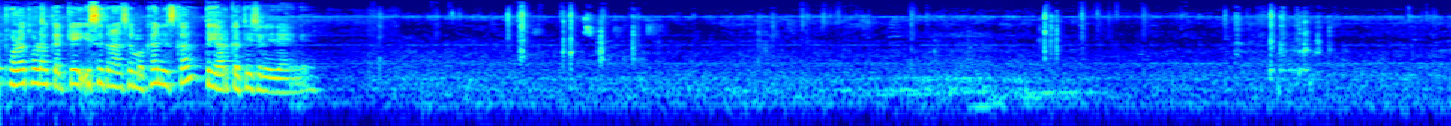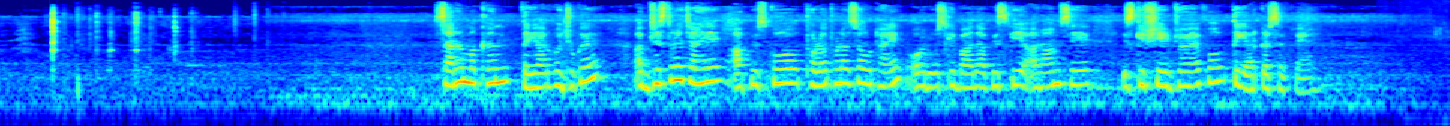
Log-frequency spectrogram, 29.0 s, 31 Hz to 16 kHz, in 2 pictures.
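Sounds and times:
faint steady background noise: 0.0s - 29.0s.

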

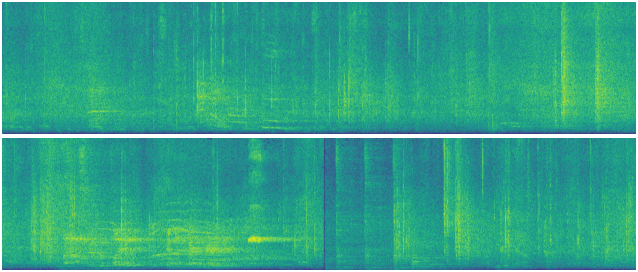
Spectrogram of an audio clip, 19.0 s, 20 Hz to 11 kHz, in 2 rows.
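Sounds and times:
hockey sticks and puck knocking: 14.2s - 19.0s.

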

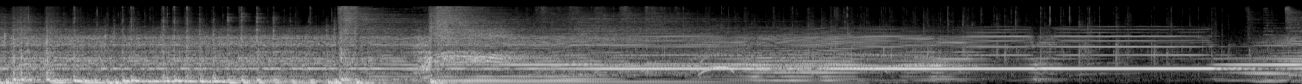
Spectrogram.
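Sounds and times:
bass guitar note: 0.0s - 7.7s.

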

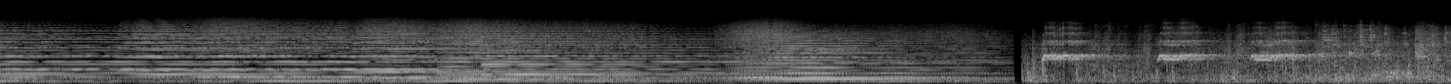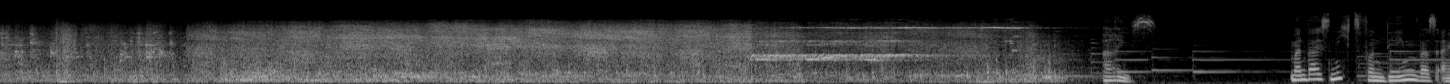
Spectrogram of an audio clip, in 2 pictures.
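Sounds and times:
background music: 0.0s - 10.2s, 25.2s - 29.0s
steam train rushing: 0.0s - 25.8s
high whistle tones: 22.0s - 25.5s.

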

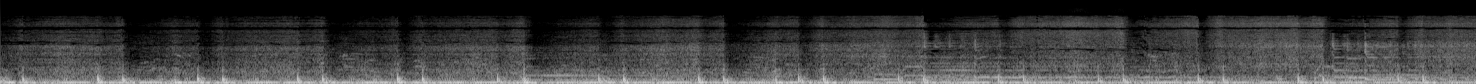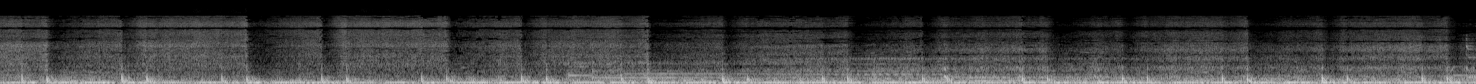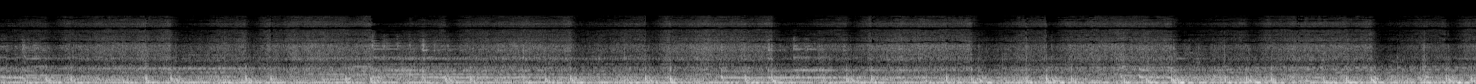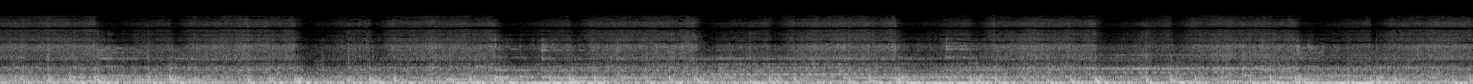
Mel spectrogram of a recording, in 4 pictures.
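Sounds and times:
live experimental rock music: 0.0s - 59.0s.

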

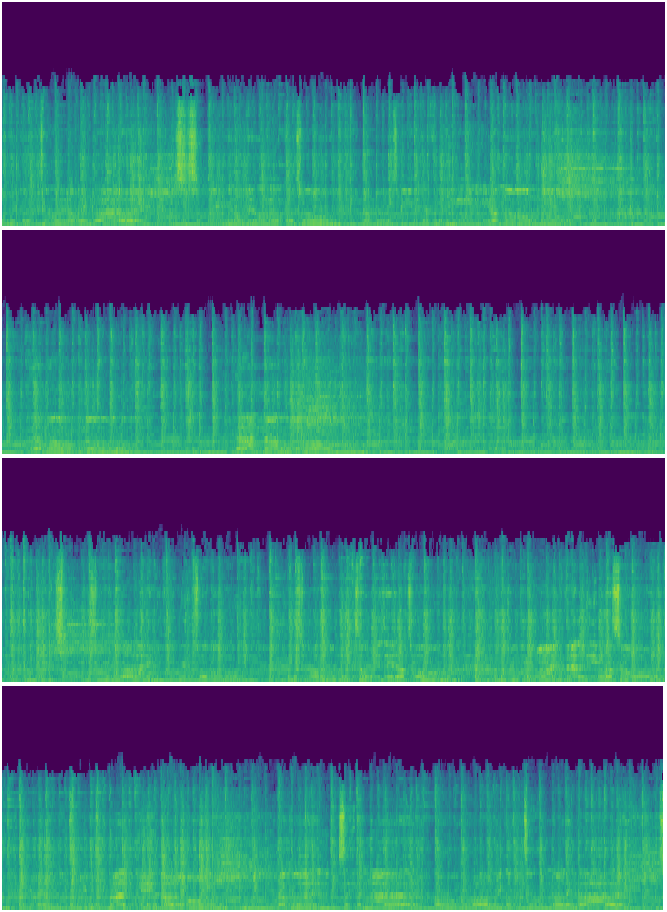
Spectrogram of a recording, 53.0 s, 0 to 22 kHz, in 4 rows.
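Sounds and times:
drum kit beat: 0.0s - 53.0s
electric bass: 0.0s - 53.0s
electric guitar: 0.0s - 53.0s
strummed acoustic guitar: 0.0s - 53.0s.

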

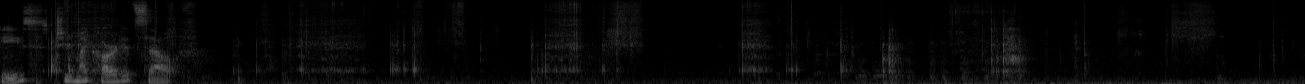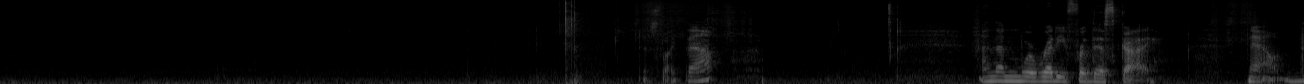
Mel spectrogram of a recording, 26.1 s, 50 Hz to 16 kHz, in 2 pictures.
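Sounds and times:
cardstock rustling and scraping: 0.4s - 6.5s, 7.3s - 13.0s.

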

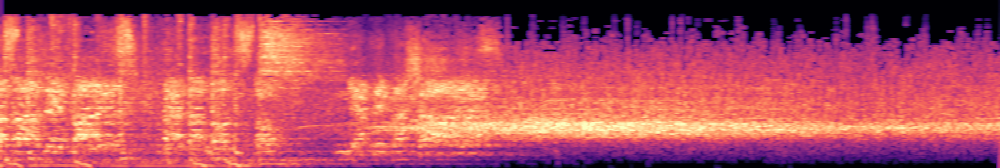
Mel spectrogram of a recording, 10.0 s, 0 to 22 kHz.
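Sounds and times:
audience applauding and cheering: 4.8s - 10.0s.

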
